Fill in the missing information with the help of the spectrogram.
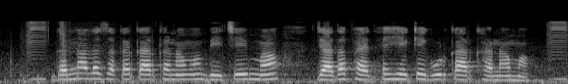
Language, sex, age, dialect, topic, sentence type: Chhattisgarhi, female, 18-24, Western/Budati/Khatahi, agriculture, question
